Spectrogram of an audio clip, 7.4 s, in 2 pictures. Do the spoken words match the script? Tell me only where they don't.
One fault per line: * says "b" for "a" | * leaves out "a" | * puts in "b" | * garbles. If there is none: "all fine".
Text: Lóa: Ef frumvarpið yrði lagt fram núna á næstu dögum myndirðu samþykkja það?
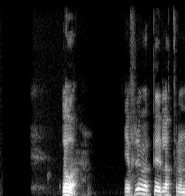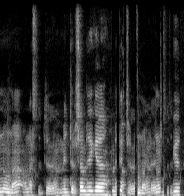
* garbles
